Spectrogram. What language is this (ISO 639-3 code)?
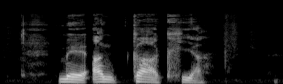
sei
